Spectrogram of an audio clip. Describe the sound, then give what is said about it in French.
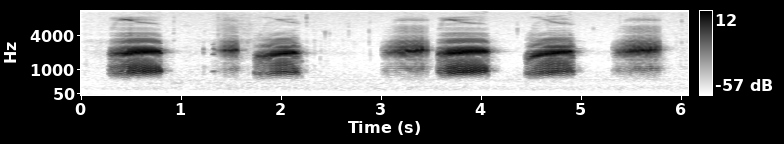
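Frogs croak in a series of about seven loud, rasping, mid-pitched bursts, each lasting roughly half a second, with short pauses between them and no voices. “Abondantes sur les bords de la Méditerranée, elles forment parfois de grands concerts assourdissants.”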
